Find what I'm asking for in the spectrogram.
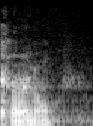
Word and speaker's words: colonel: If you didn't speak English and you read the word colonel, where do you get? How do you pronounce that colonel? – Colonel. – There's no R. There's no R in colonel.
